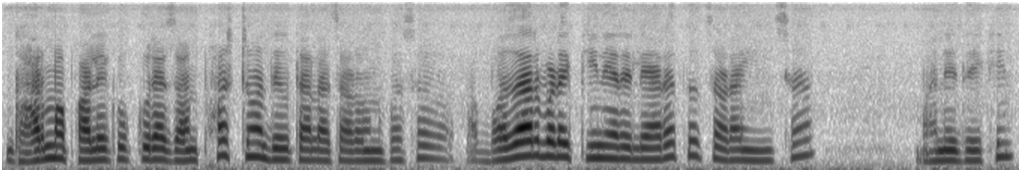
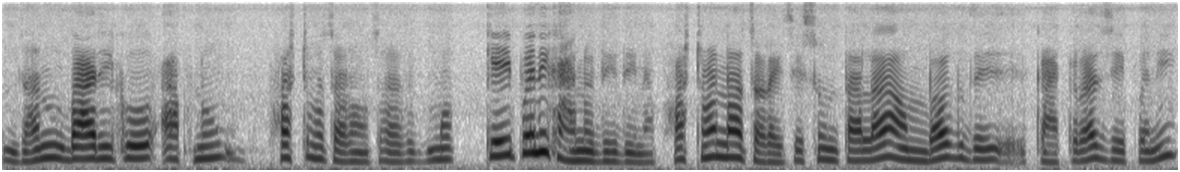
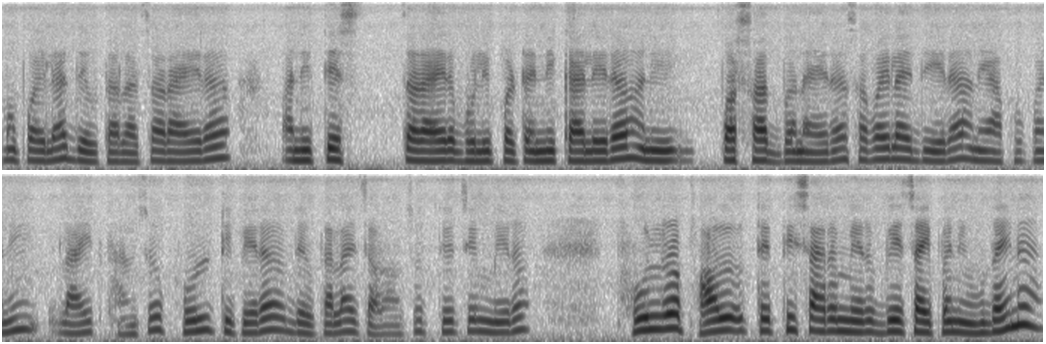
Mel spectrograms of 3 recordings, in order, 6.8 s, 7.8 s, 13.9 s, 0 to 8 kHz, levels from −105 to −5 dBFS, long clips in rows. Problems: background conversations at intervals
